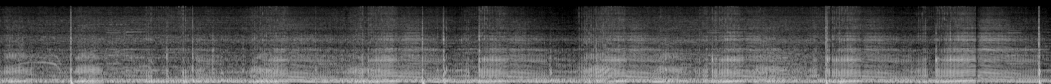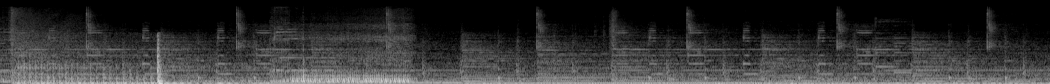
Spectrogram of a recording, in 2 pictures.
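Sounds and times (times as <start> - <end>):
motorbike engine revving: 0.0 - 14.8
exhaust pops: 0.0 - 15.2.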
